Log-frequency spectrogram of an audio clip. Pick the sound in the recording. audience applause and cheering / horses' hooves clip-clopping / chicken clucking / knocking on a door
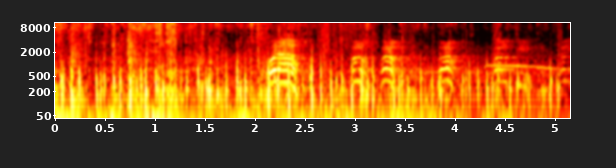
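horses' hooves clip-clopping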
